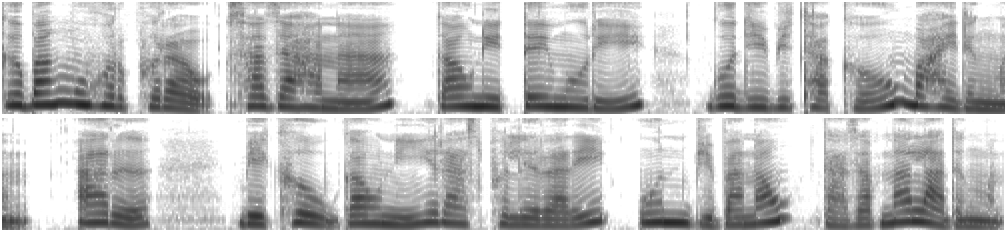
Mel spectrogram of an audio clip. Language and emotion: Bodo, neutral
